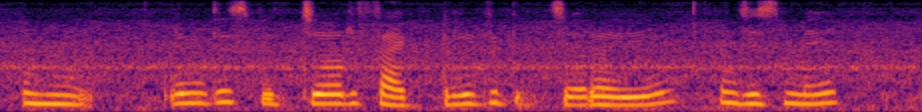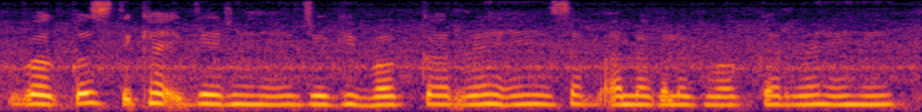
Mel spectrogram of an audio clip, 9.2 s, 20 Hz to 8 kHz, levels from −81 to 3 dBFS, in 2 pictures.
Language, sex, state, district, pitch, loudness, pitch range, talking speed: Hindi, female, Maharashtra, Nagpur, 240 Hz, -15 LUFS, 230-255 Hz, 165 wpm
